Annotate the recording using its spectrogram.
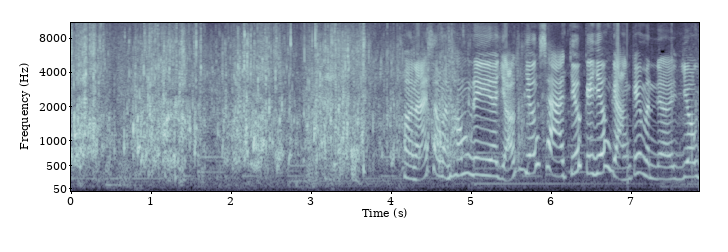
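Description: Water splashes as a person wades through it.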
